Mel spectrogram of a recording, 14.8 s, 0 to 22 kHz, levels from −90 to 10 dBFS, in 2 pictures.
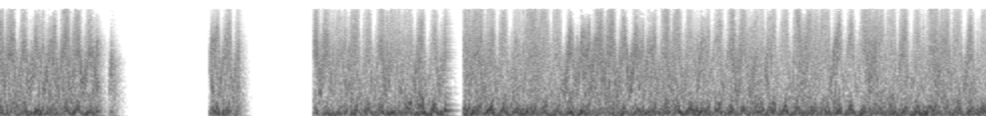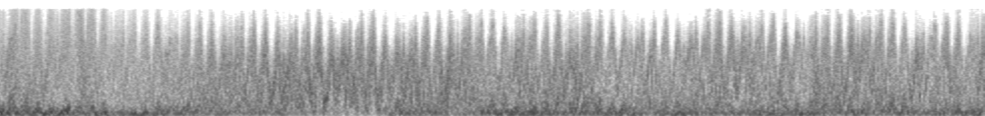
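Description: At 0.73 s a short stall from a late packet holds the current sound for about 80 ms with a faint buzz or dip, then picks up exactly where it left off. Nothing is skipped, and the brevity and lack of silence set it apart from a freeze. Call audio freezes follow at 0.84 to 1.59 s, 1.79 to 2.36 s and 3.34 to 3.49 s, likely from packets held up in transit until the jitter buffer emptied. In the first two the stretched sound fades to about 0.6 s and 0.43 s of silence. The last is a 0.12 s buzz or hiss with no silence. Each resumes without loss, pushing everything later.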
